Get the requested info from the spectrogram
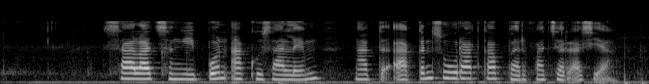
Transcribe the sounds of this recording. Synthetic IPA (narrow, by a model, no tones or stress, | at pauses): salad̥ʒ̥ə̤ŋipʊnaɡ̥o̤salɪm | ŋad̪̥a̤ʔakənsuɾat̪̚kab̥ä̤rfad̥ʒ̥ä̤ɾa̰sija̰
